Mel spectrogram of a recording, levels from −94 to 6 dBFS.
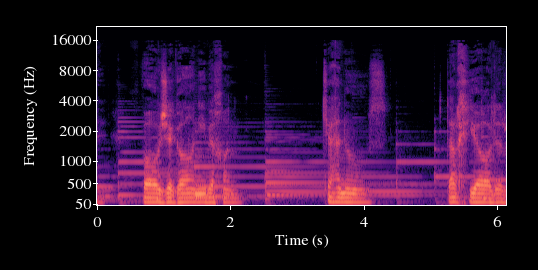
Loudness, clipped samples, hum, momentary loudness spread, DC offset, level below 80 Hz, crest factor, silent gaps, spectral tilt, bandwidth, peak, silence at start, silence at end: -23 LUFS; under 0.1%; none; 19 LU; under 0.1%; -52 dBFS; 18 dB; none; -6.5 dB/octave; 15 kHz; -6 dBFS; 0 s; 0 s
